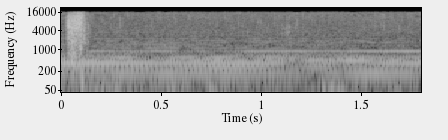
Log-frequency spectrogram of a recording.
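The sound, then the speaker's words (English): Steady rain falls over a backyard during a burial, a continuous soft wash at even loudness, opening with a brief sharp burst of noise and carrying a low sustained drone underneath. “An hour later, I buried Casey in my backyard while it rained.”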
